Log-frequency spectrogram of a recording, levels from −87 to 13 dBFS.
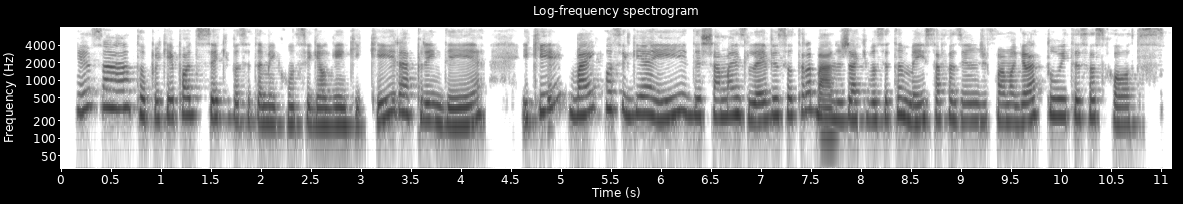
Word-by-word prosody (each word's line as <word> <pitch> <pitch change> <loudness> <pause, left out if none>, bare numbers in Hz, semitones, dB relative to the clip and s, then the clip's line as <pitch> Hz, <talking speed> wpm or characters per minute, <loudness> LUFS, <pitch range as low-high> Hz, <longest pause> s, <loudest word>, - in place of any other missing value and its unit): Exato. 330 -3 +1
Porque 220 +1 -1
pode 245 +1 -1
ser 230 -2 +1
que 220 0 -12
você 200 0 -5
também 180 -3 0
consiga 175 -1 -2
alguém 170 0 +3
que 165 -1 -6
queira 265 +7 +1
aprender 190 -5 +2 0.4
e 205 - -2
que 280 - -2
vai 255 +4 +3
conseguir 295 -6 0
aí 250 +2 +2
deixar 240 -1 0
mais 240 +1 +2
leve 205 +3 +2
o - - +5
seu 245 0 0
trabalho, 270 -5 +1
já 210 0 +2
que 210 0 -8
você 210 +1 -1
também 210 -4 +1
está 210 0 -2
fazendo 205 -2 -3
de 200 0 -6
forma 195 -1 -2
gratuita 235 +3 +1
essas 225 0 -1
fotos. 175 - -4
220 Hz, 185 wpm, -23 LUFS, 195-250 Hz, 0.4 s, o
